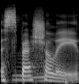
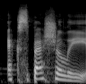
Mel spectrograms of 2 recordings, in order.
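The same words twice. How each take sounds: First: It begins with an 'es' sound. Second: It begins with an 'eks' sound. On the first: The speaker calls it right. "instead of especially" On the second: The speaker calls it wrong. "Says especially instead of especially, like saying espresso"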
